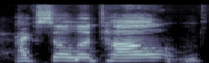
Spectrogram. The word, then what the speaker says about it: axolotl: Exotal is how it's spelled, but. Axolotl, yeah, this morning.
